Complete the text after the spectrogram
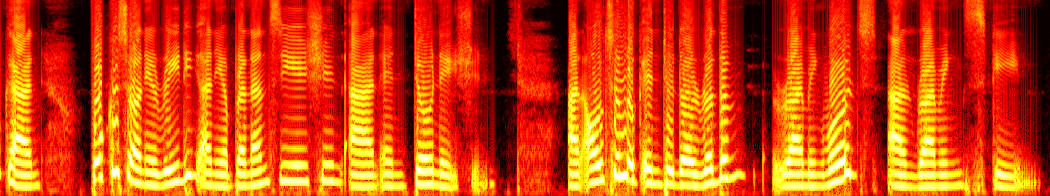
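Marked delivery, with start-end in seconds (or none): none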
